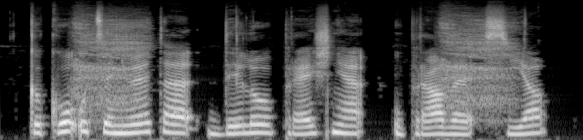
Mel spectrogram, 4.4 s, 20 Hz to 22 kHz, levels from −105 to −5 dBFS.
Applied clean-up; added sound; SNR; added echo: classical method spectral subtraction.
